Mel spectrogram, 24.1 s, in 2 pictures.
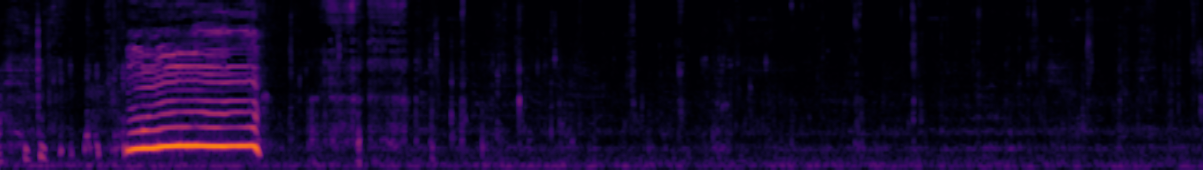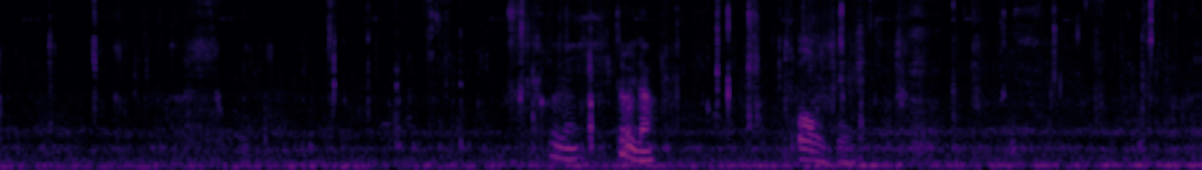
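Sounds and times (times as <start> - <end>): faint chewing and crunching: 0.0 - 24.0.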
